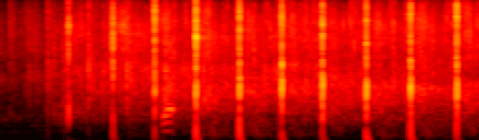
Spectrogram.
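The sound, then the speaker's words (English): An audience claps in a steady, even rhythm, about ten sharp claps in unison at a quick beat, with a brief vocal sound and low crowd murmur beneath. “That's good news. Somebody needs to clap.”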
